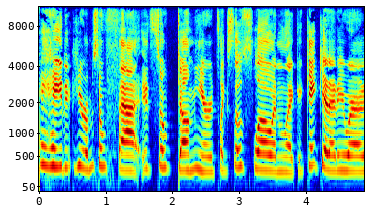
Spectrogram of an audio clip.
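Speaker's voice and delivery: put-on high, sobbing, tearful crying rant. Retelling what was said while weeping at a bar: imitating own past crying. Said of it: "I'm crying. I'm like".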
